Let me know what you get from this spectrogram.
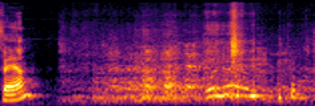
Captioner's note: laughter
